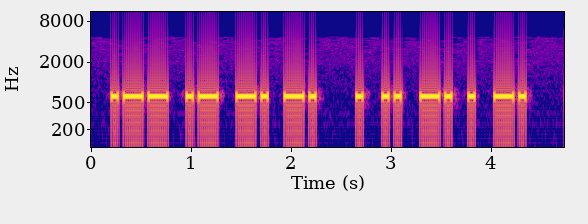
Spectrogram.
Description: Morse code, heard as a keyed tone, about 20 wpm, 630 Hz, with radio noise. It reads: WANN EINEN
